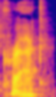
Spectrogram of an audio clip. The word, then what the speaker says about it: craic: bit of traditional Irish craic. And for an old fart full disclosure, that's spelled c r a i c. It sounds like drugs, but it just means fun, good music, and good company.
